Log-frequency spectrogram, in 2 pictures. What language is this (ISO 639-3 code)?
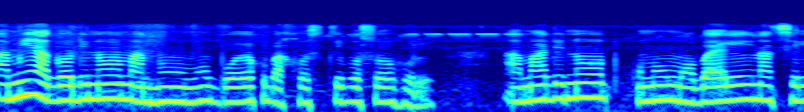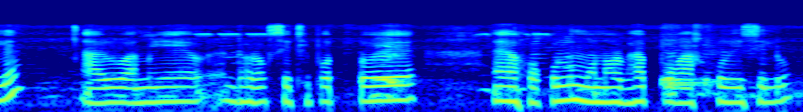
asm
